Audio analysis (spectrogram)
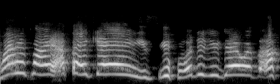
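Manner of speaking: a hammed-up panicked shout; frantic yelling. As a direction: holler through the house for lost keys. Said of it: "screaming across the house".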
